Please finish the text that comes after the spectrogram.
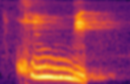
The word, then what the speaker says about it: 콩잎: 콩잎. 그러면 어떤 뭐가 들어가서 지금? 니은 소리 들어가지 않았어?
